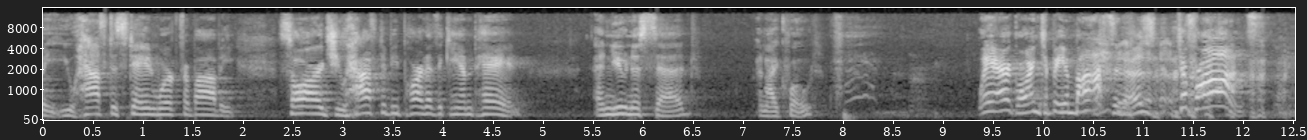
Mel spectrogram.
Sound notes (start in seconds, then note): 7.6 imitating eunice shriver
